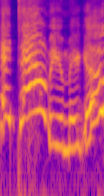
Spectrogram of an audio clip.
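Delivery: squeaky cartoon voice, very high and loud. Playing with mock Spanish phrases: DNA strand voice. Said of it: "I sound like the DNA strand".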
